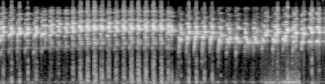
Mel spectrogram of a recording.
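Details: Long ngekek trill of a lovebird, recorded as training material for other birds: a sustained, fast, high-pitched chattering roll of evenly repeated pulses lasting the whole clip, with a faint low rustle near the end.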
